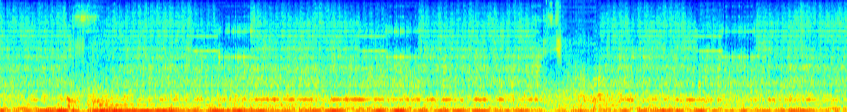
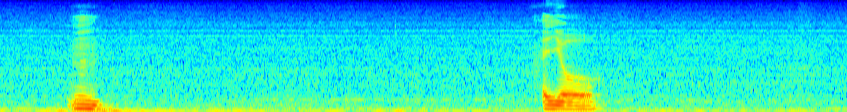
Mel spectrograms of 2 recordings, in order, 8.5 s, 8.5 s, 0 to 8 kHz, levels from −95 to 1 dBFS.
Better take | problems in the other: second | noise reduction (neural separator model SepFormer DNS4)

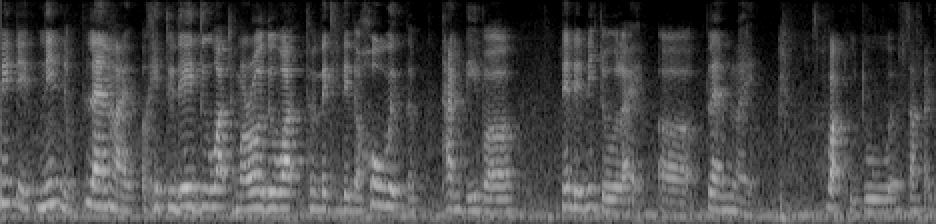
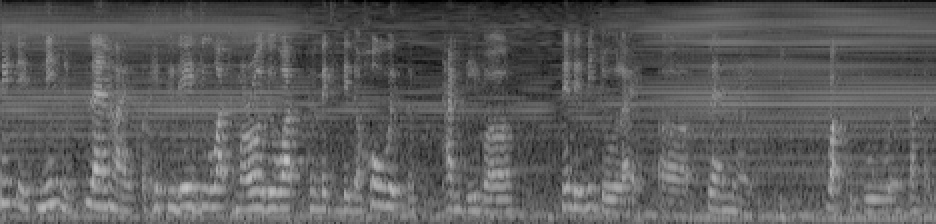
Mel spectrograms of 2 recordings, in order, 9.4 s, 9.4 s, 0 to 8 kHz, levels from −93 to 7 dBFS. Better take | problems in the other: first | background sound (Domestic sounds, home sounds); 10 dB below the speech

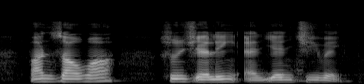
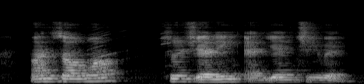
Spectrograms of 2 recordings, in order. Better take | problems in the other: first | noise reduction (neural separator model SepFormer DNS4)

